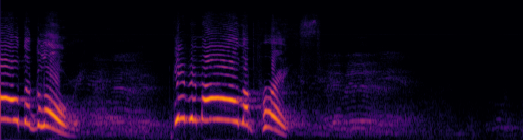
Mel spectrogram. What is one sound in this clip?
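A woman preaches with animation through a microphone.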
